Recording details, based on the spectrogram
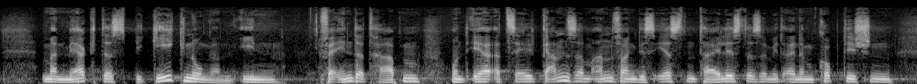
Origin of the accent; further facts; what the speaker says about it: Bregenz, Vorarlberg, Austria; Ich bin Bregenzer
